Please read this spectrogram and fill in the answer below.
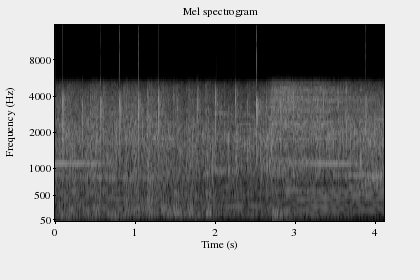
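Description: Live band playing: drum kit hits over guitars and accordion, then the band holds a sustained chord from about three seconds in, as at the close of a song.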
